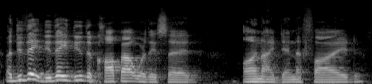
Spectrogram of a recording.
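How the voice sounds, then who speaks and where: A man's voice: medium pitch, lively intonation, a little fast. Slangy man, casual podcast banter. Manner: slangy, profane, informal. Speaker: podcast co-host.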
